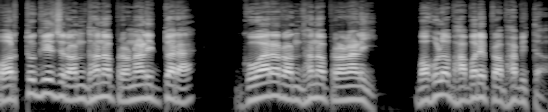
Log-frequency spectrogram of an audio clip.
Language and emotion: Odia, neutral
